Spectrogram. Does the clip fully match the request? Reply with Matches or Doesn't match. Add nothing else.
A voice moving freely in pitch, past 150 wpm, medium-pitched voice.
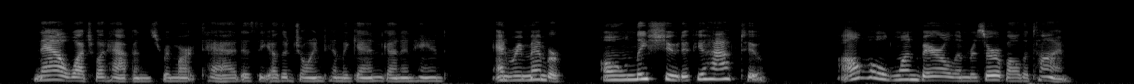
Matches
